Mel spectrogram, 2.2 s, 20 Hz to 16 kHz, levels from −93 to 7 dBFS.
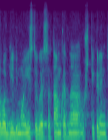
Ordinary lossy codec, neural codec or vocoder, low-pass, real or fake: AAC, 96 kbps; none; 14.4 kHz; real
